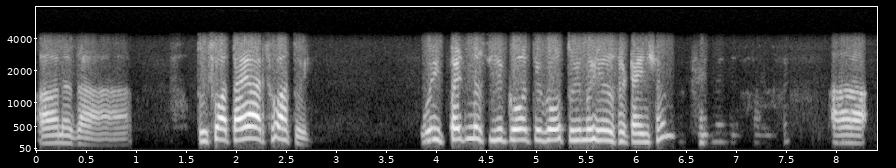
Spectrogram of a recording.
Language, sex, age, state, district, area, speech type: Kashmiri, male, 30-45, Jammu and Kashmir, Srinagar, urban, conversation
